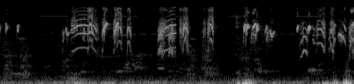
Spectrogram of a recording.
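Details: Sooty-headed bulbul of fighter type responding to a rival's song: brief clusters of sharp, scratchy chirps and a few whistled rising slurs, coming in quick separate bursts with short pauses, plus low bumping noises.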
